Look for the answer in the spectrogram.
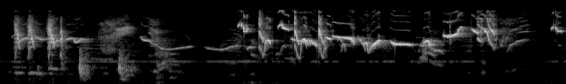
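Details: A white-rumped shama delivers quick clicking notes, then long sliding whistles and a fast stream of sharp, varied notes, with a steady faint tone running underneath.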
